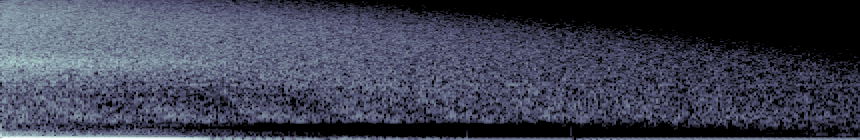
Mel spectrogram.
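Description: Electronic hard house music: a loud deep bass tone that cuts off suddenly about a second in, leaving a hissing wash that fades and grows duller over the next few seconds.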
